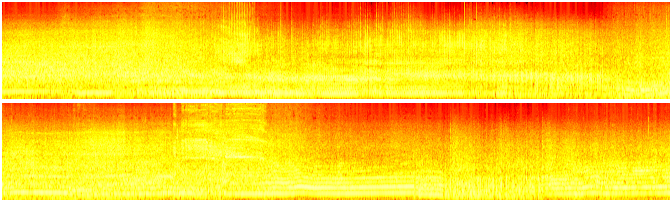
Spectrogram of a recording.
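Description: Rally cars at full throttle on a tarmac stage, among them a Subaru Impreza: engines revving up and dropping through gear changes, with a couple of short high squeals.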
